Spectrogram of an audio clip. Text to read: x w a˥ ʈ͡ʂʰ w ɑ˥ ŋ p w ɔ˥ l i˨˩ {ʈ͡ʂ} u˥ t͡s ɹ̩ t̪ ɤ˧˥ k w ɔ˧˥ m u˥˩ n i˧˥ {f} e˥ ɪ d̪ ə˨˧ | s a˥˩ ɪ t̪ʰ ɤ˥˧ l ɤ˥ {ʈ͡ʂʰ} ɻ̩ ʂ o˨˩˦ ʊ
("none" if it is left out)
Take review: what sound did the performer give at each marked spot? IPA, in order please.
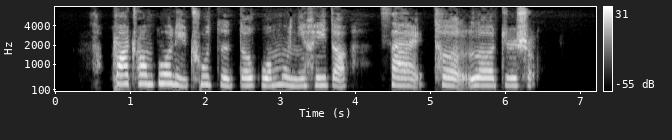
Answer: ʈ͡ʂʰ, x, ʈ͡ʂ

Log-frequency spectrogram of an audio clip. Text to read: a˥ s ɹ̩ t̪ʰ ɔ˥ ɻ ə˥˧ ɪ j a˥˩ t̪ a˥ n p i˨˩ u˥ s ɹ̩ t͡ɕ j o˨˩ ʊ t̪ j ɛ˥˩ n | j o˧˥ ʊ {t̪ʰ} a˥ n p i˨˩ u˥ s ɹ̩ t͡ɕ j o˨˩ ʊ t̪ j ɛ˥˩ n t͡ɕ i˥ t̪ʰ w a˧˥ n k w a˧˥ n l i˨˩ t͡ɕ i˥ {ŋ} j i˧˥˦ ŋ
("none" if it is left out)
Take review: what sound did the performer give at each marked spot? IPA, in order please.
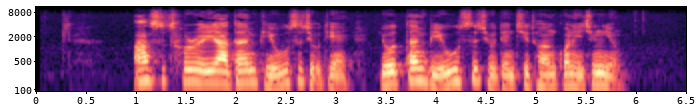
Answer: t̪, ŋ

